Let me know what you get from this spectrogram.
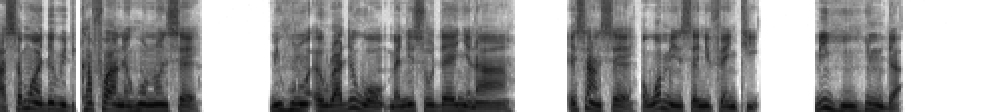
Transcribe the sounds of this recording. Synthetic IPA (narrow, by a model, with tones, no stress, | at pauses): a˨sɛ˦mʊ̃˦a˨de˦wi˨dkʰa˦faː˦˨nɪ̃˨ɦʊ̃˦nʊ̃˦n˦sɛ˦˨ | mĩ˨ɦũ˦nʊ̃˨ʔæ˨wu˨ɾa˨dɪ˦wɔ˨mæ̃˨nɪ̃˦sʊ˦dɛː˦ɲĩ˨nãː˦ | ɛ˦sã˨nsɛ˦ɔ˨wɔ˦mɪ̃˨n̩˨sɛ̃˦nĩ˨fæ̃˨ntʰi˦ | mɪ̃˦ɦĩ˨nɦĩ˦mda̰˨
